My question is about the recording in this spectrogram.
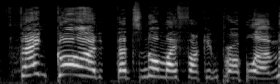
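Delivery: loud, slow, heartfelt relief; loudly relieved and thankful; emphatic gratitude. Acted. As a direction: belt out thanks, drawing out the words. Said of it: "I'm so grateful".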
